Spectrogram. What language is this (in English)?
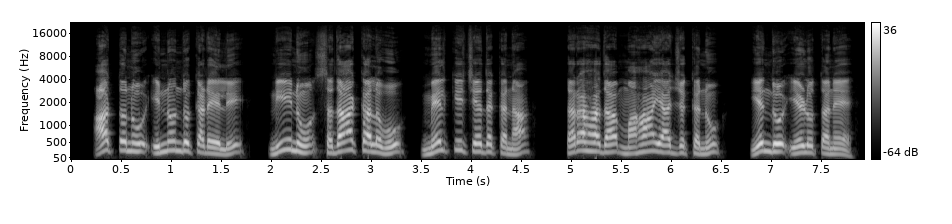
Kannada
